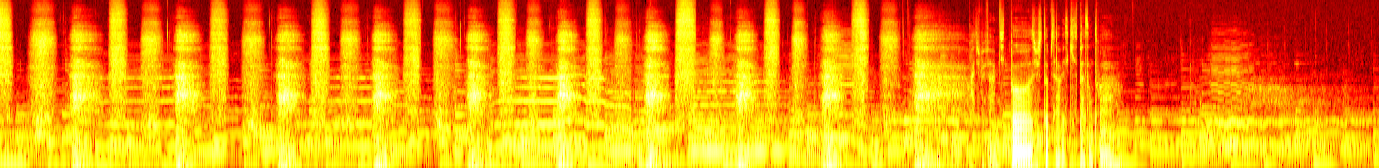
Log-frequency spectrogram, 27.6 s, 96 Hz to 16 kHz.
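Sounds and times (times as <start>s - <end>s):
deep breathing in through the nose and out through the mouth: 0.0s - 19.6s
speech: 20.3s - 22.6s.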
